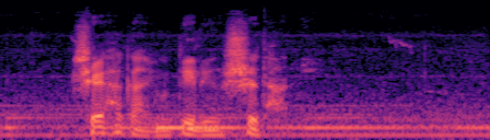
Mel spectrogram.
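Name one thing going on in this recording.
A young man speaks in a low, cold voice.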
